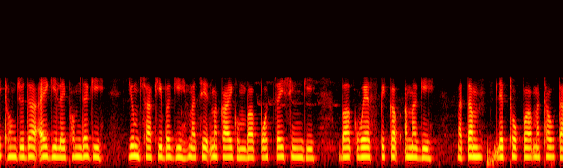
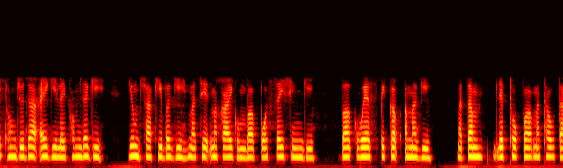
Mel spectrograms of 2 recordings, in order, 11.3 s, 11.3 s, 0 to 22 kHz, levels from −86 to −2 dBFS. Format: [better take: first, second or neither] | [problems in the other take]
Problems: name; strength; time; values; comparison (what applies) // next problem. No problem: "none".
first | noise reduction (neural mask model DeepFilterNet 3)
